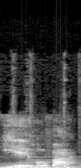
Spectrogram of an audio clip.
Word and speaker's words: Yehovah: sacerdotes, Errorã, enfim, bom, todos esses nomes mostram que a pronúncia Ierro foi preservada e temos também Ierová, que é o nome do próprio Deus todo- poderoso.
